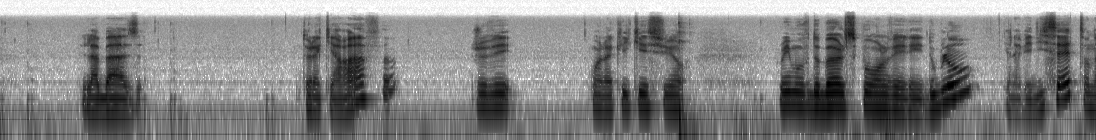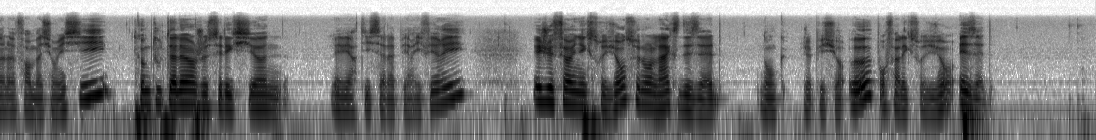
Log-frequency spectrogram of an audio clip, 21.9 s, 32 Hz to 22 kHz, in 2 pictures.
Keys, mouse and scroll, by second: 1.6 middle click, 2.8 middle click, 6.9 click, 7.7 middle click, 11.6 middle click, 12.4 a, 12.8 alt+shift+right click, 14.9 middle click, 15.3 right click, 16.9 e, 20.7 z, 21.8 click.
